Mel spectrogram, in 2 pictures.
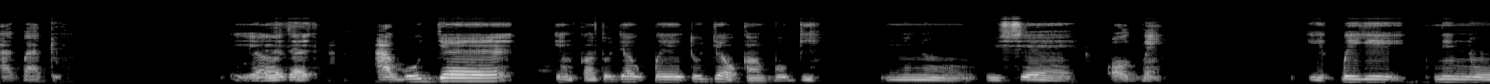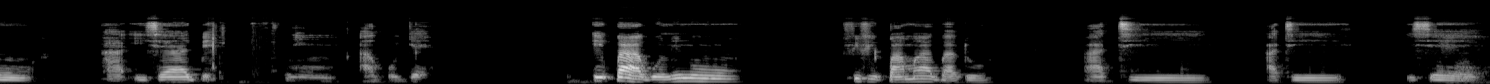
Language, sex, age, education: Yoruba, male, 30-45, tertiary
